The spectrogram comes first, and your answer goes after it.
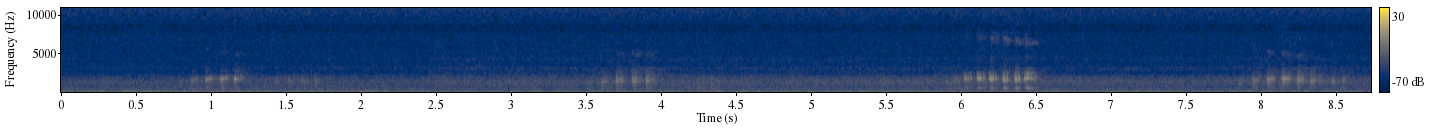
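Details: Three or four Korean narrow-mouthed frogs (maengkkongi), an endangered species, courting females in an apartment-complex pond in Songdo, Incheon, South Korea, recorded on a Galaxy Note9 in 2019; short nasal pulsed croaks, four calls about two seconds apart, over a steady low hum.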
